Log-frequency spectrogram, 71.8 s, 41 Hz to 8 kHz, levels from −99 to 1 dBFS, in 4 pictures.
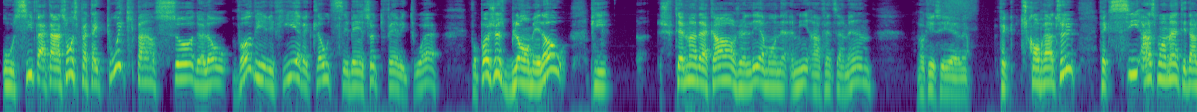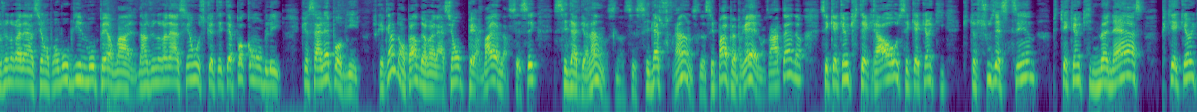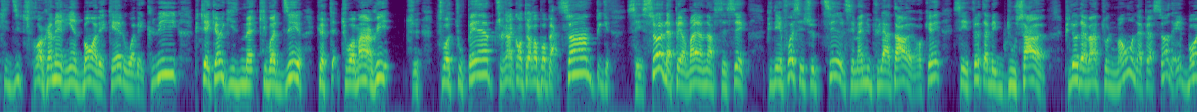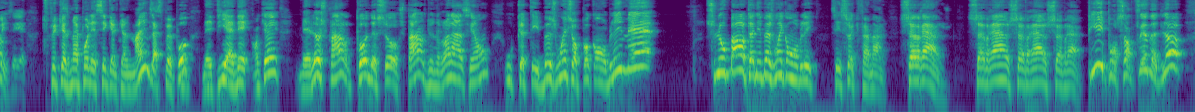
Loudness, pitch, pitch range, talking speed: -18 LUFS, 175 Hz, 150-220 Hz, 210 wpm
